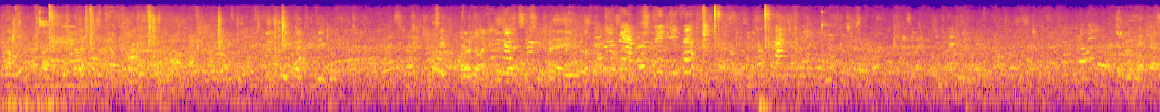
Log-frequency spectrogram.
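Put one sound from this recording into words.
Fencing blades clink and tap against each other.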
